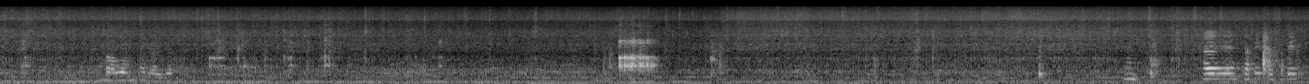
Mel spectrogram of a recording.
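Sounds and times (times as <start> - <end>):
food sizzling in a frying pan: 0.0 - 13.0
high ringing sound: 6.2 - 6.6.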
